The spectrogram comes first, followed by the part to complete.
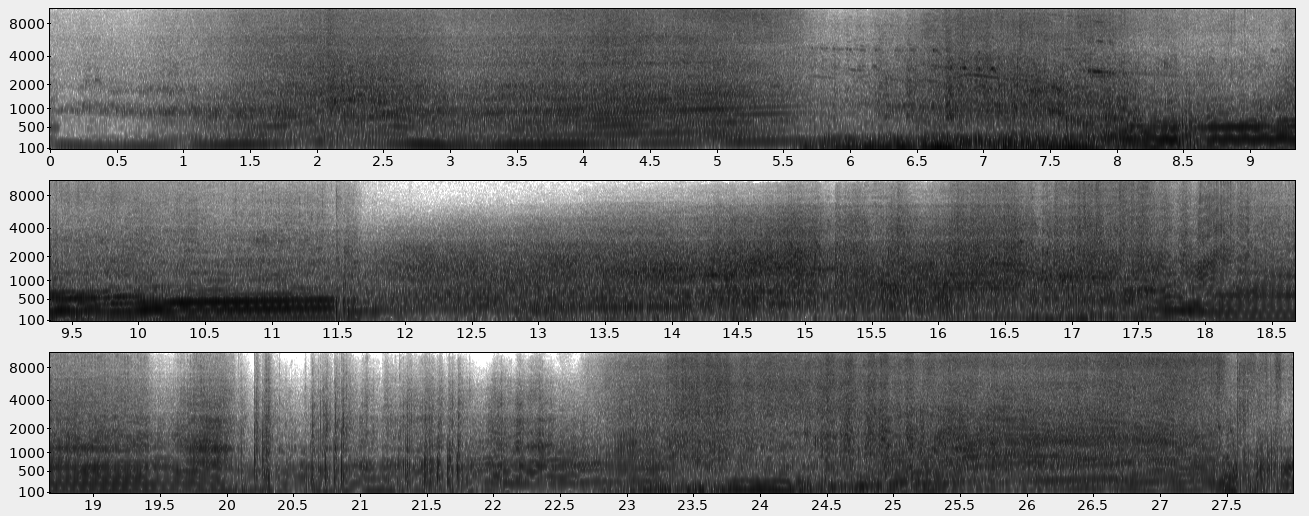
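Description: Several rally cars pass in turn at full speed. Each engine revs high and drops back through quick gear changes, and the sound shifts abruptly a few times as one car gives way to the next.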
